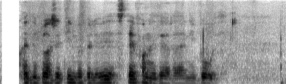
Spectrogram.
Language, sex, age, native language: Icelandic, male, 50-59, Icelandic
